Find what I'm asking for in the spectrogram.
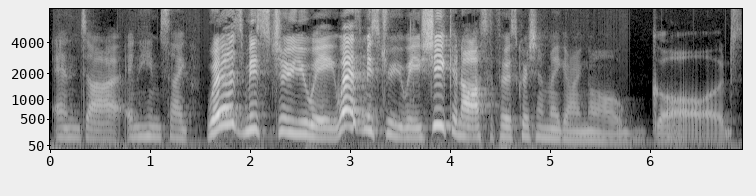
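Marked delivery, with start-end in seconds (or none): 1.5-4.9 higher, louder imitation of a politician singling someone out; put-on public figure's booming summons; Gough Whitlam. Politician calling on the new journalist, imitated summons. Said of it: "In that Gough Whitlam voice". 5.4-6.8 soft, lower mock dread; dying inside. New kid picked for first question, quietly mortified. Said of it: "like dying".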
